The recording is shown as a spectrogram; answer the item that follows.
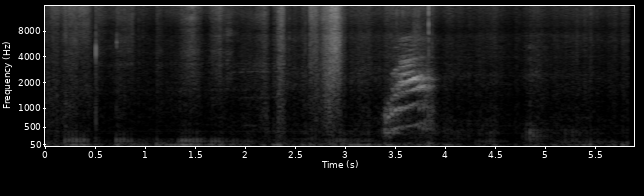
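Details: Affectionate house cat with its owner: soft low purring pulses, then one short rising-falling meow about halfway through, followed by a faint brief sound.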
